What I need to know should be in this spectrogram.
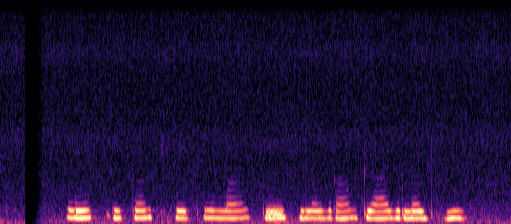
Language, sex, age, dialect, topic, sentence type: Chhattisgarhi, female, 18-24, Western/Budati/Khatahi, agriculture, question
